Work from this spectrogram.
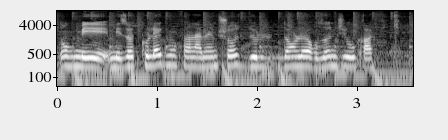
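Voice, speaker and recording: A woman's voice: mid-range voice, flat delivery, fairly quick, over loud music. A woman who works for a training school, speaking in a news interview outdoors in a housing estate courtyard, hesitant, with many fillers and restarts. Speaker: staff member of a training school.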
